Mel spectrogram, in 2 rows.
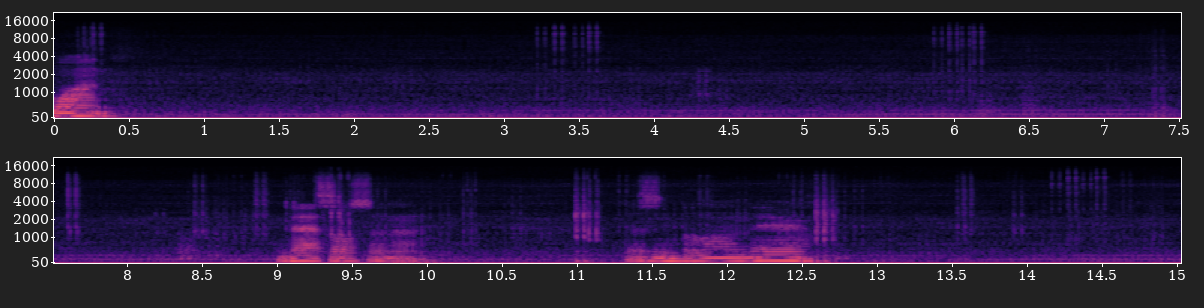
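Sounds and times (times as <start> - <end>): steady low hum: 0.0 - 15.0
computer mouse clicks: 3.2 - 3.7, 5.8 - 6.3, 12.5 - 12.9, 13.5 - 14.8.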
